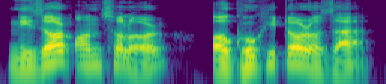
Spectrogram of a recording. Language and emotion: Assamese, neutral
